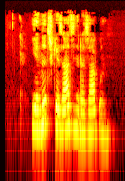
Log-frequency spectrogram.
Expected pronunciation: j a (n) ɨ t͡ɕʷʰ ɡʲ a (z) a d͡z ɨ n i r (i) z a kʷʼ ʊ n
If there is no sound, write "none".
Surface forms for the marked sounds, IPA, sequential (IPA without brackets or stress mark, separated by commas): n, z, a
